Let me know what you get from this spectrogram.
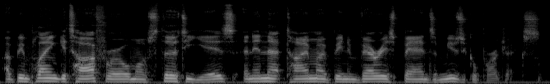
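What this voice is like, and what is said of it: Hybrid British-American accent. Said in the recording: “I have rather a strange hybrid accent. I grew up in the UK and moved to the Boston area”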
